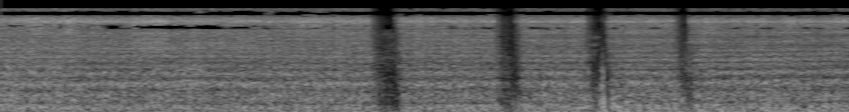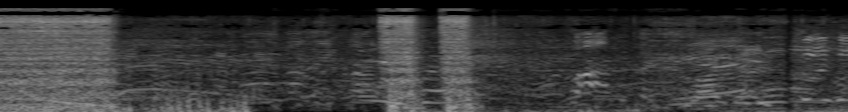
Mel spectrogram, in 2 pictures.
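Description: Hot air balloon propane burner firing: a loud, steady blast of flame for about five seconds, with a few momentary dips, that then cuts off.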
